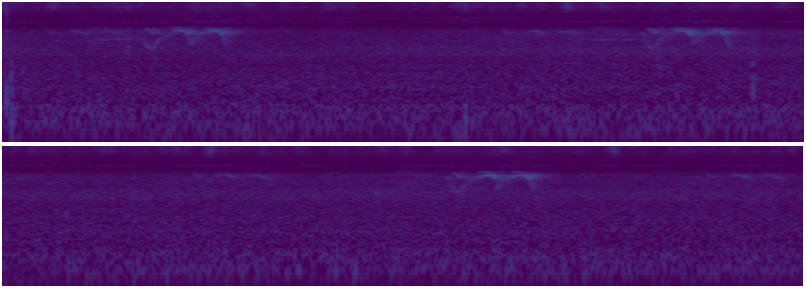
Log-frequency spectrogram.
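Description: A bird calls three times in short clusters of high, falling chirps: about a second in, around five seconds in, and near ten seconds. The calls sit over a faint, steady background hiss of the forest.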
